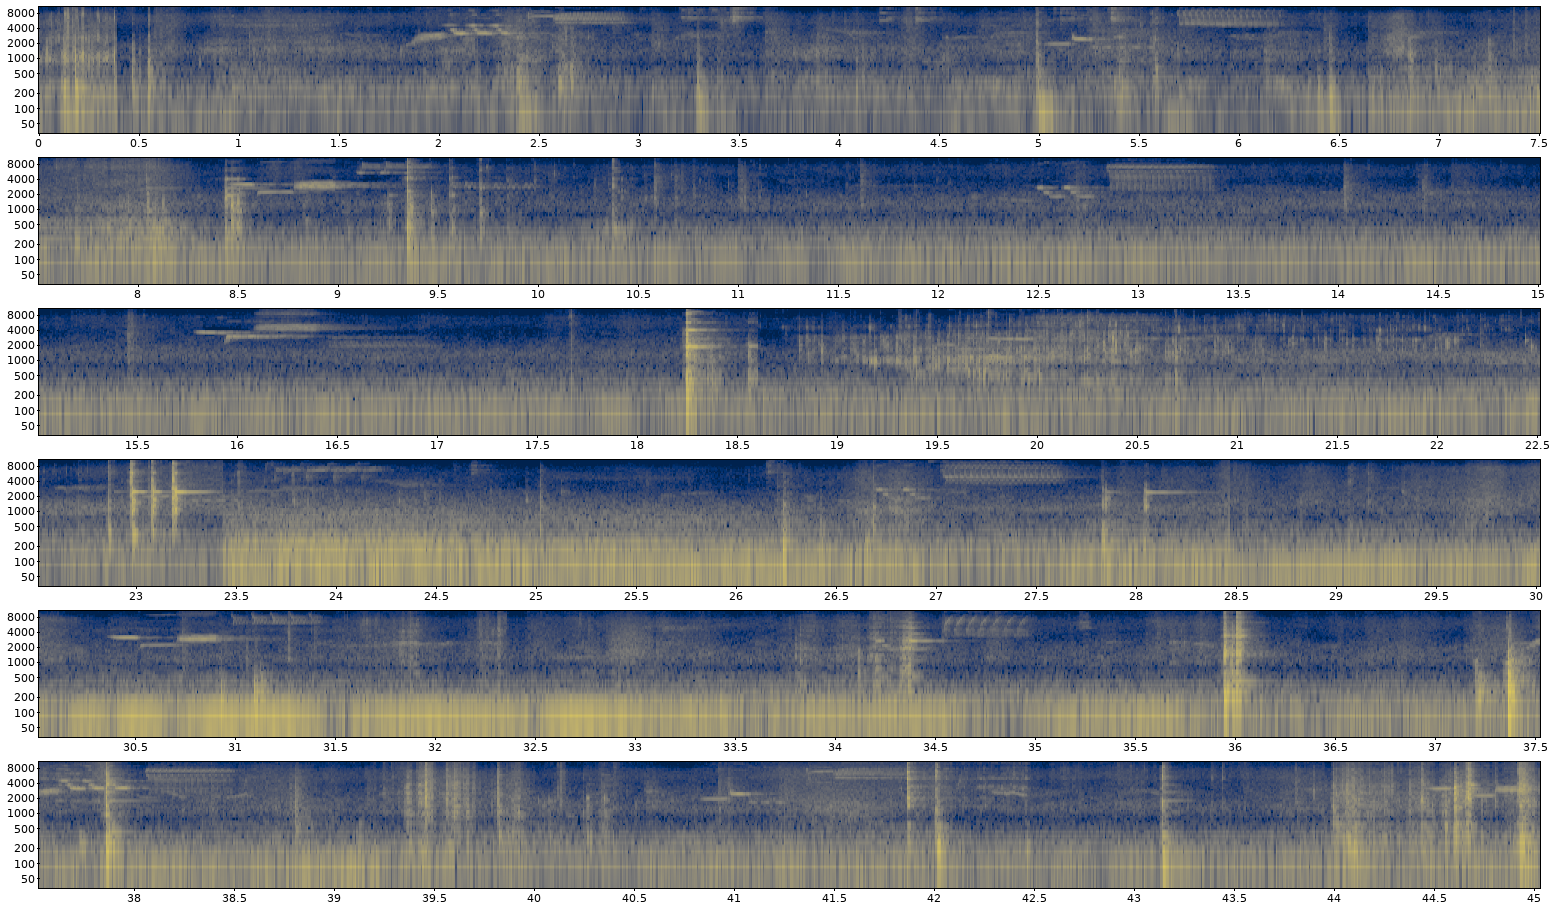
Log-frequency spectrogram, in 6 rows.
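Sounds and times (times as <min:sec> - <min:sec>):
birds chirping: 0:08.4 - 0:10.1, 0:11.2 - 0:13.4, 0:21.9 - 0:24.9, 0:25.5 - 0:28.5, 0:30.3 - 0:33.4, 0:37.2 - 0:38.8
liquid being poured: 0:18.6 - 0:22.9
low rumble: 0:23.4 - 0:30.7.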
